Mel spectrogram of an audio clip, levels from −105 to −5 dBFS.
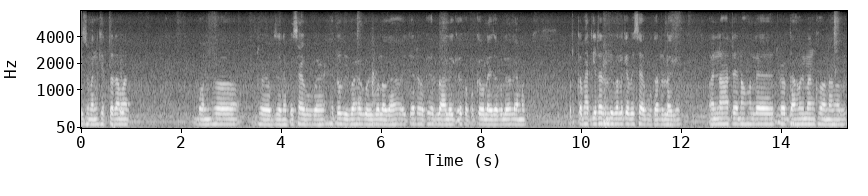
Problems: none marked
